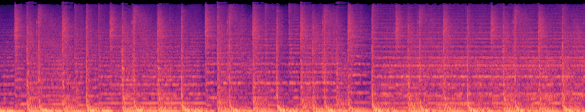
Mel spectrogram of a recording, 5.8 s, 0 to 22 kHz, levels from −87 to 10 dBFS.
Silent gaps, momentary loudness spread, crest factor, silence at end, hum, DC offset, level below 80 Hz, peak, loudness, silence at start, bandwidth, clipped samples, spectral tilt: none; 1 LU; 10 dB; 0 s; none; under 0.1%; -14 dBFS; 0 dBFS; -12 LUFS; 0 s; 19 kHz; under 0.1%; -4 dB/octave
